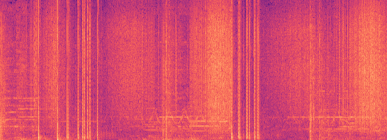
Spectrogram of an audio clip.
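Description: Aerial fireworks display: shells launching and bursting with sharp bangs that come in quick clusters about a second in and again near five seconds. Between the volleys a rising hiss of burning stars and comet trails.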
